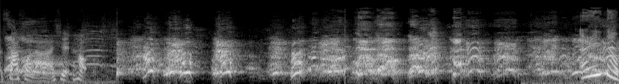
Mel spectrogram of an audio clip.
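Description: A group of dogs barking and yipping over one another, with many short overlapping calls; it starts about a second in, after a woman's brief speech.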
